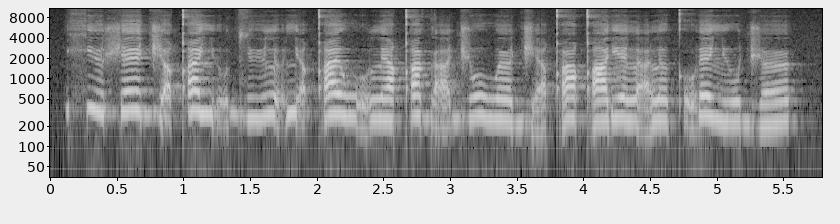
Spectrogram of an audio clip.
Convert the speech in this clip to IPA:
xʲø˥˩ʃɛ˧˥˧ d͡ʒə̰˧˥˧qʼe˥˧ lʲo̰˧˥d͡zy˨˩˦lə̰˧˥lʲə̰˥˧ qʼɛ˧˥˧wo̰˧˩ lɛ˧˩qʼə˥˧ ɡa̰˧˥˧d͡ʒo˧˥˧wœ˧˩ d͡ʒɛ̰˧˥˧qʼœ˧˥˧qʼa˧˥ɾʲɛ˧˥˧ la̰˧˩lə˨˩˦kʼo̰˥˧ɾɛ˥˧ lʲo˧˥d͡ʒœ˧˥

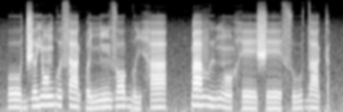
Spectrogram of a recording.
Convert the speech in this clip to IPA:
oː˨d͡ʒə˧jɔ̃˦ ɡʷɨ˦sa˦˨k͡pə˨ ɲĩ˧zɔ˦ ɡʷi˨ha˦ | k͡pa˦vɨ˧ŋɔ̃˨ heː˨ʃeː˨ su˨˦ da˦k

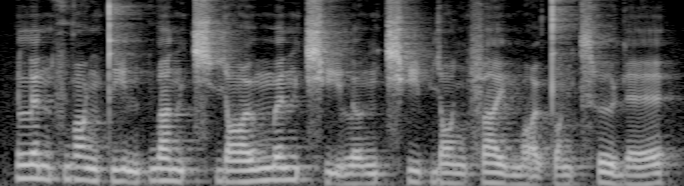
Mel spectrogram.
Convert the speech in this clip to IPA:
lə˥˧nfwɑ˥˩ŋt̪ḭ˨˩npwa˥˩n t͡ɕʰjɑ˧˥ʊ̯mə˥n t͡ɕʰḭ˨˩lɤ˧˥ŋt͡ɕʰi˥˧pjɑ˥˧ŋ fa˥˩ɪ̯ mɑ̰˨˩ʊ̯t̪ɑ˦ŋ t͡sʰɹ̩˥˩ɥɛ˧˥

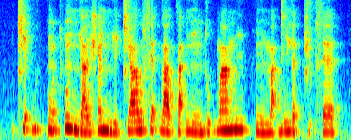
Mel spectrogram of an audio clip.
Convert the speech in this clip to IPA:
t͡ɕɛ˦ʔ bɪ˦ʔkũ˨ tʰũ˦˨ɲa˨ɪ̯ʃã˦˨ ɲe˨t͡ɕa˦ʊ̯ sɛ˦ʔɡa˨ʊ̯ kä˦ʔɲĩ˨du˦ bã˦mi˦ pʰĩ˨mä˦ʔdi˦˨jɛ˦ʔ t͡ɕʊ˦ʔsɛ˦˨

